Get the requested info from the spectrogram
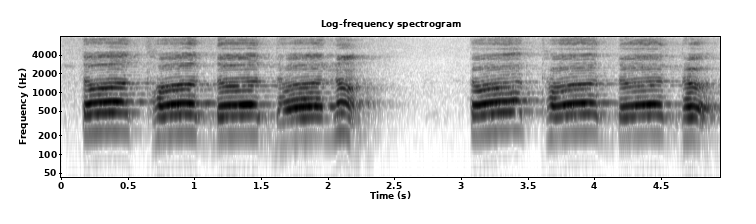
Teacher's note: इथं उच्चारण करीत असताना तुमची जीभ कुठं लागत असते, दंताला लागत असते, म्हणजे दाताला लागत असते. म्हणून त थ द ध न यांचं स्थान काय आहे, दंत आहे.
